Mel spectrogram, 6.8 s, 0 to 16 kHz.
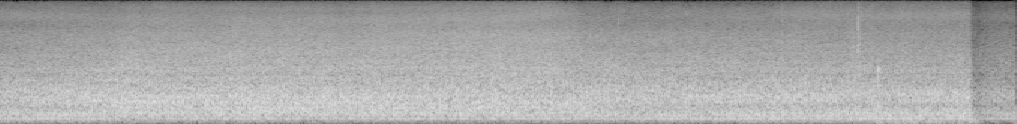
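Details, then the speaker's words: Fedders 8,000 BTU window air conditioner with Sanyo compressor after cleaning, it started: steady airy fan whoosh over a low even compressor hum, no rattles, squeal or clatter; very quiet, normal running. "very quiet"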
